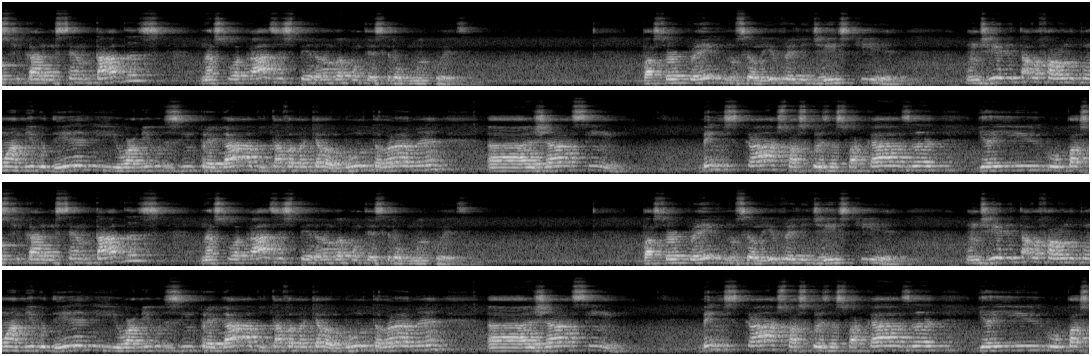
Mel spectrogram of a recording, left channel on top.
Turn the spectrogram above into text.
ficarem sentadas na sua casa esperando acontecer alguma coisa. O pastor Craig, no seu livro, ele diz que um dia ele estava falando com um amigo dele, e o amigo desempregado estava naquela luta lá, né? Já assim, bem escasso as coisas da sua casa. E aí o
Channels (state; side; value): identical; both; correlation 1.00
